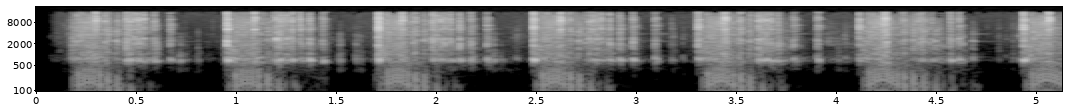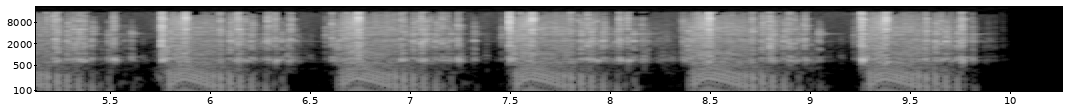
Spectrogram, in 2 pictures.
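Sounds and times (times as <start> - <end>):
chainsaw: 0.1 - 10.0.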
